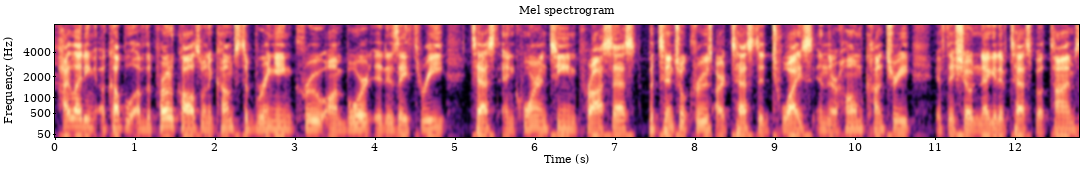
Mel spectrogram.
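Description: A man in his forties giving a steady, matter-of-fact news update as a vlog host in a home studio. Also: medium pitch, clear, resonant tone. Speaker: cruise news vlogger. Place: home studio with purple lighting. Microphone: podcast mic in front.

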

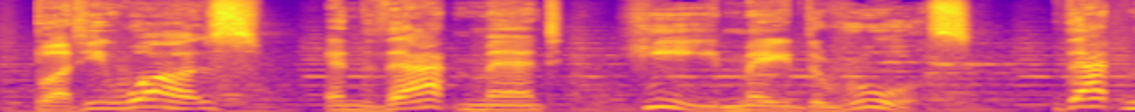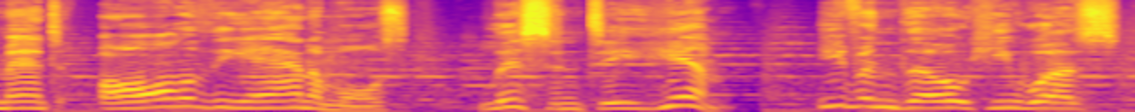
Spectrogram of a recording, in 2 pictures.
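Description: Guy reading a kids book out loud, slow and dramatic, highish voice that moves around a lot. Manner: theatrical, deliberate emphasis. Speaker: professional voice actor reading aloud. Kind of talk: expressive children's storybook narration. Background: soft music.

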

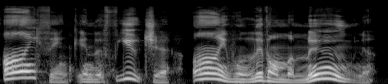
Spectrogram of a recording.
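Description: A woman voicing an excitable, impatient little girl piglet in a storybook, with emphatic childish phrasing. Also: rumbling low, takes it slowly, voice pushed up, full character voice. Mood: eager, impatient.

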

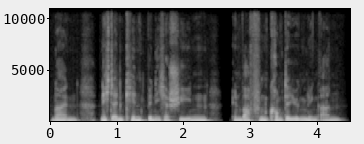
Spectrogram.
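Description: A fiery, reckless winged youth declaims verse in a theatrical reading, performed by a man. The delivery is impassioned and proud, swinging widely in pitch, with a gravelly, husky edge. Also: very animated, a little slow, warm tone, full character voice. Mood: defiant.

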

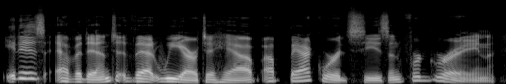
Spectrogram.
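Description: Guy reading an old funny short story, takes it slow, dry close sound. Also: medium pitch, huge pitch swings, no echo. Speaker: audiobook narrator. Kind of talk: scripted narration of a classic humorous short story.

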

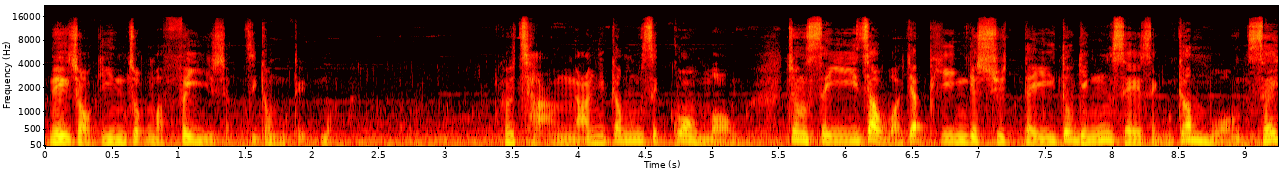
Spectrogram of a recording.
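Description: A man's voice: mid-range voice, big pitch swings, moderate pace, darkish tone, soft background music. A man narrating a story in a dramatic audiobook style.

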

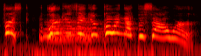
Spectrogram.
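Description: A woman voicing a worried, motherly goat monster in a comic dub, speaking formally and gently. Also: very high voice, very animated, moderate pace. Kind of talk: amateur comic dub acting.

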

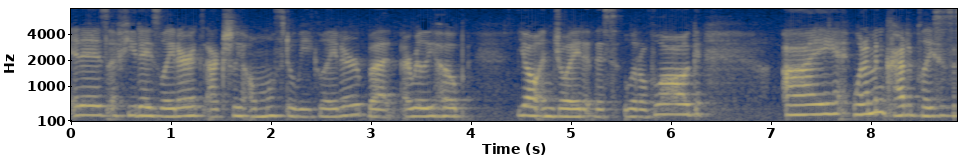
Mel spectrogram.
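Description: A woman's voice: mid-range voice, a bit bright. A young woman, chatting casually to the camera as a vlogger from a room at home. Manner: chatty, easygoing, says "like" and "y'all". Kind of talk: casual vlog talk to camera. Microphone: camera on a desk at arm's length.

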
